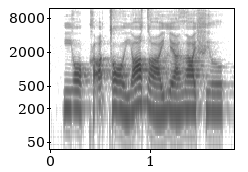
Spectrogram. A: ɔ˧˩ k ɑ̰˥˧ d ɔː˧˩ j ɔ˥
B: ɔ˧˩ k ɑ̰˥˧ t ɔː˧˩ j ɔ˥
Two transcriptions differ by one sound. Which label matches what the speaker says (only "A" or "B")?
B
